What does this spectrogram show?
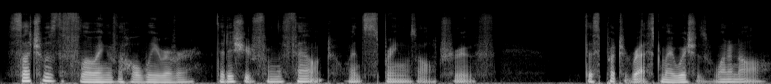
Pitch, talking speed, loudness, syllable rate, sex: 120 Hz, 200 wpm, -22 LUFS, 5.1 syllables/s, male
